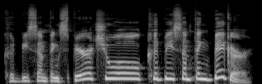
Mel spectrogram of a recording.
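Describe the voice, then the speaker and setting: An eager, earnest amateur ghost hunter in a mystery game. The delivery swings expressively with hopeful pride, and the recording is close and dry. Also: female voice, on the high side, big pitch swings, fast talker, dry recording. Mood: excitable, intrigued. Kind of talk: video game voice acting.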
